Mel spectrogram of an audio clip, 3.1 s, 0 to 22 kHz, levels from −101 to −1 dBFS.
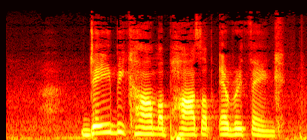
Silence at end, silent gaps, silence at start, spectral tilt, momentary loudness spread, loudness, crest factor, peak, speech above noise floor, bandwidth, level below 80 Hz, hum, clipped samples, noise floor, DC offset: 0 s; none; 0.45 s; -7 dB/octave; 9 LU; -16 LUFS; 16 dB; 0 dBFS; 23 dB; 13 kHz; -32 dBFS; none; under 0.1%; -38 dBFS; under 0.1%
